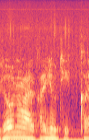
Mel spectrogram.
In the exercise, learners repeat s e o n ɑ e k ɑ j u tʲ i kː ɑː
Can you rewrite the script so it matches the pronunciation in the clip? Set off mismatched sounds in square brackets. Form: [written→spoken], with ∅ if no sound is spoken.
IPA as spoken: s e o n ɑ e k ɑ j u tʲ i kː [ɑː→ɑ]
